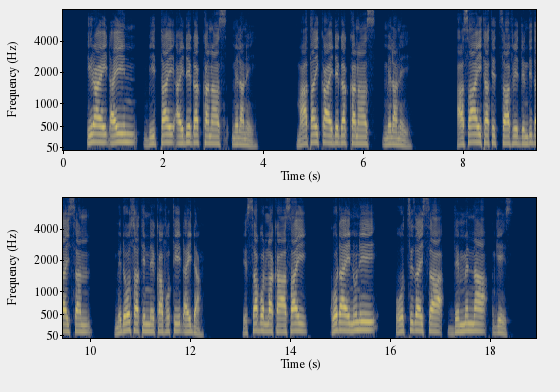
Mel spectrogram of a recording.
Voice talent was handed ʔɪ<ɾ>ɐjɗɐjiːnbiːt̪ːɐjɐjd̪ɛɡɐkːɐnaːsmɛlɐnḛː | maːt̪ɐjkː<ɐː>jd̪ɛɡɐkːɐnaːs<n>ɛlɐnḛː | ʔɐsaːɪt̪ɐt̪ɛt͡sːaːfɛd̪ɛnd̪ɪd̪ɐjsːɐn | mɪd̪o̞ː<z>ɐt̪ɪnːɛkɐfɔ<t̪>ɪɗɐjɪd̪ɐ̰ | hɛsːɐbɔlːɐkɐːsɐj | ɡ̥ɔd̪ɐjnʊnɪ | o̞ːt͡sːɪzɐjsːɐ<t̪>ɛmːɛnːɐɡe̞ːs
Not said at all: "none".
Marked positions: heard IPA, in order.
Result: ɾ, ɐː, m, s, t̪, d̪

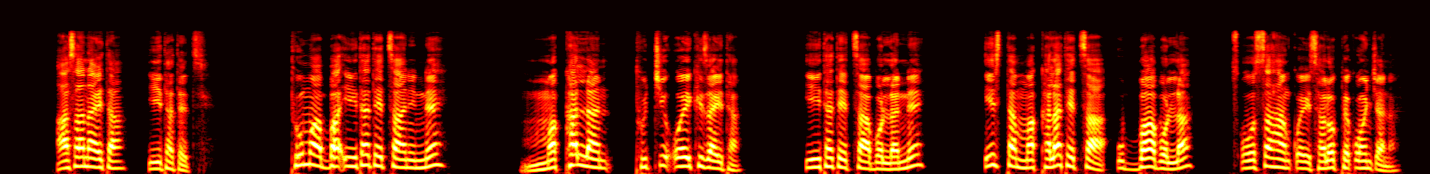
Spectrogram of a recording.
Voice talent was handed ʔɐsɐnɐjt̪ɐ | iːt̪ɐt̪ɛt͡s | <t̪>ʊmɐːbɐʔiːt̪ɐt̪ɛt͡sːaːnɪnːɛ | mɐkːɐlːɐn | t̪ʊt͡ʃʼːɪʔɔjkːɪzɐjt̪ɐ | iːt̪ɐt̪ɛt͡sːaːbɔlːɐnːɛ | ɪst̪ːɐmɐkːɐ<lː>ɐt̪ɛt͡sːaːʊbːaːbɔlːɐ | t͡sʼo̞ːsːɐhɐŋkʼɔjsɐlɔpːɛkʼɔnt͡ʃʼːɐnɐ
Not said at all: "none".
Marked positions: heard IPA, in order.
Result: t̪, l

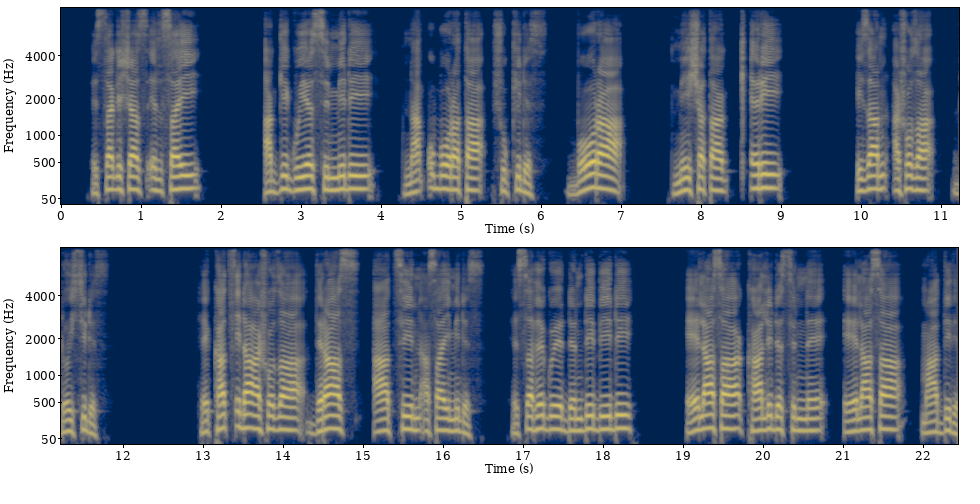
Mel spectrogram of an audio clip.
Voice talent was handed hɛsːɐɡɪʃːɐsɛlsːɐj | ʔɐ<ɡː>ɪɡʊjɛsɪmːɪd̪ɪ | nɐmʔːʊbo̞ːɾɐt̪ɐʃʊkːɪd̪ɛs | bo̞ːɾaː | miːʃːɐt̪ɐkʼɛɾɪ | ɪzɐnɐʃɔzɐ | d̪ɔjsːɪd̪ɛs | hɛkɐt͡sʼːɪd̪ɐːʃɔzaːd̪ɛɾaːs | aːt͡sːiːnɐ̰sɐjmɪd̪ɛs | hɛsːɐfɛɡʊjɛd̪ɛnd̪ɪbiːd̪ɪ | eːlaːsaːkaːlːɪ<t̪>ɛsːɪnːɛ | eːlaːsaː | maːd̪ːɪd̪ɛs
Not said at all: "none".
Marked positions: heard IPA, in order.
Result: ɡː, d̪

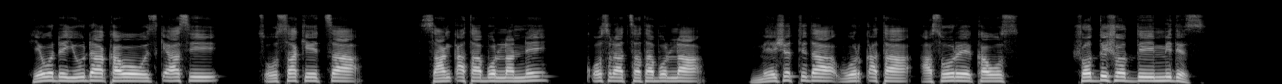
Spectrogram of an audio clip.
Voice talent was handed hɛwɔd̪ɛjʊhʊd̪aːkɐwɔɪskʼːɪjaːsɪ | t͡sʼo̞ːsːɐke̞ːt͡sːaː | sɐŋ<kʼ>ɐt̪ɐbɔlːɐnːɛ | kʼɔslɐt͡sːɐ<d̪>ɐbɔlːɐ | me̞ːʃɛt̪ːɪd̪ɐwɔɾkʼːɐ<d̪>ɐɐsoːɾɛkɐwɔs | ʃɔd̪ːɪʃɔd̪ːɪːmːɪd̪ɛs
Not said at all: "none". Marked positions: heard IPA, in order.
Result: kʼ, t̪, t̪

